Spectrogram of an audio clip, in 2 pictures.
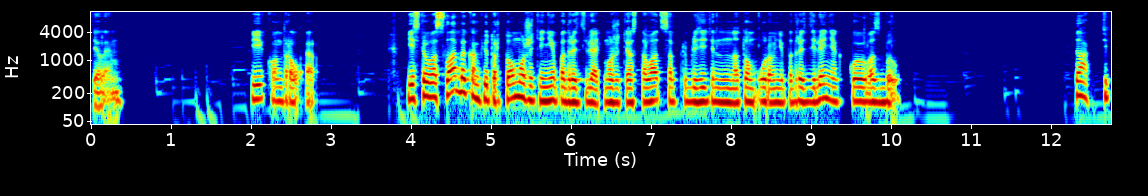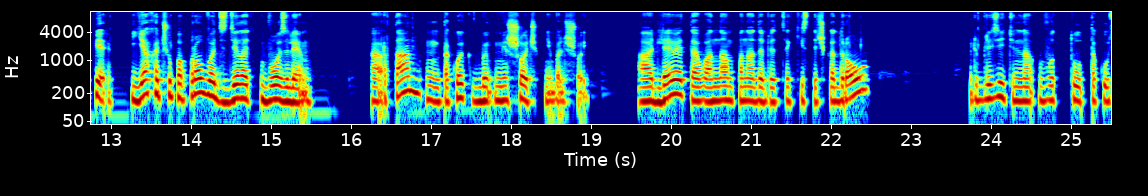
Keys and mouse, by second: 0.1 shift+r, 4.0 ctrl+r, 5.6 middle click, 6.7 ctrl+middle click, 7.2 middle click, 7.8 middle click, 8.3 middle click, 9.2 middle click, 10.0 middle click, 10.9 ctrl+middle click, 11.2 middle click, 11.5 shift+middle click, 11.9 ctrl+middle click, 13.0 shift+middle click, 13.5 ctrl+middle click, 15.3 ctrl+middle click, 21.5 click, 22.2 ctrl+middle click, 22.5 middle click, 23.1 middle click, 23.8 middle click.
